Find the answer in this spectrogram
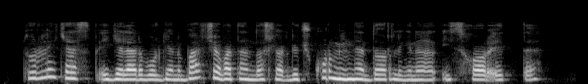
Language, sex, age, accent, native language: Uzbek, female, 18-24, Andijon, Uzbek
